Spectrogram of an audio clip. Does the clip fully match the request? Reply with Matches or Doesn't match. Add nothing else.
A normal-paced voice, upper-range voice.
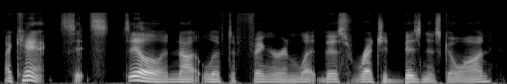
Doesn't match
